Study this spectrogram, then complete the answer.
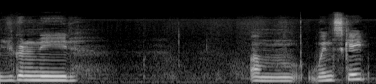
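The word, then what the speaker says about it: WinSCP: for this um you're going to need um Windscape it's it's spelled win s SCP so first of all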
